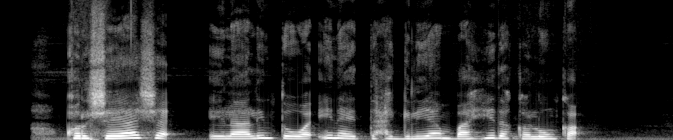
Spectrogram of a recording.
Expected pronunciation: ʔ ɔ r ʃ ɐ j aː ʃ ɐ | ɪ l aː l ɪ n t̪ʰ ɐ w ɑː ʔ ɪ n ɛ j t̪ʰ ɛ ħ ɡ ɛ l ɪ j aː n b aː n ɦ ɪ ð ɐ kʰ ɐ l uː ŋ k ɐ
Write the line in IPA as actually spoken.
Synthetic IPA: q ɔ r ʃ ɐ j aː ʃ ɐ | ɪ l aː l ɪ n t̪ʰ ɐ w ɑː ʔ ɪ n ɛ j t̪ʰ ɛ ħ ɡ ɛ l ɪ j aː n b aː ɦ ɪ ð ɐ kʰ ɐ l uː ŋ kʰ ɐ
